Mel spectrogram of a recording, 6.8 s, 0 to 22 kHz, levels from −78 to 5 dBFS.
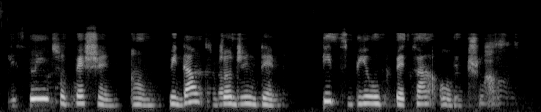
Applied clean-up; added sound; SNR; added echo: neural mask model DeepFilterNet 3.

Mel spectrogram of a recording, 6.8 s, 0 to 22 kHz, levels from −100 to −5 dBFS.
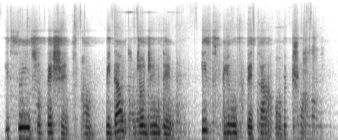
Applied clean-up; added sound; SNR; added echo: neural mask model RNNoise.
